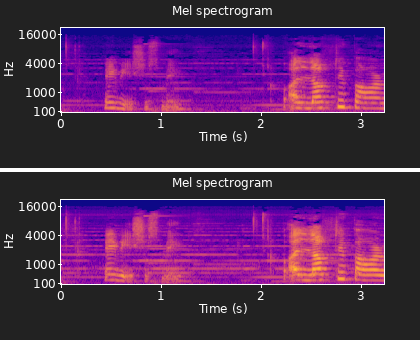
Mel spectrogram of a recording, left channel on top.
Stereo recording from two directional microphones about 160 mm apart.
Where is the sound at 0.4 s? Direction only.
65° left (ahead or behind).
